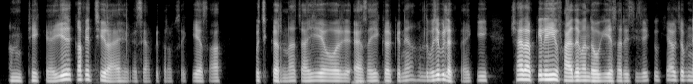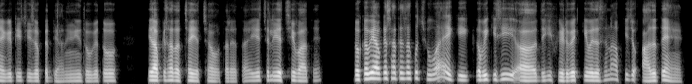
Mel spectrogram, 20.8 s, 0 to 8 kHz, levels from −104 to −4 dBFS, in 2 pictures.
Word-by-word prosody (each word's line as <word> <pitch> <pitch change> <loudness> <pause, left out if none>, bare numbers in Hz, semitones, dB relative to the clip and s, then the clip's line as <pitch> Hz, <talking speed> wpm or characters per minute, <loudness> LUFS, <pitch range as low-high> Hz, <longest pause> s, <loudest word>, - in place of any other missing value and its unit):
हुँ, 125 -2 -5
ठीक 130 -1 -4
है। 115 0 -4
ये 165 +4 +7
काफ़ी 165 0 +1
अच्छी 145 -3 0
राय 110 -1 -2
है 110 - -12
वैसे 110 -1 -15
आपकी 105 0 -19
तरफ 110 -1 -23
से - - -23
कि 120 +1 -6
ऐसा 115 +2 -10 0.6
कुछ 135 +1 -8
करना 120 0 -1
चाहिए 125 +2 -1
और 125 -2 0
ऐसा 115 +1 -4
ही 125 +1 -2
करके 125 0 -4
ना 140 +3 -9
मतलब 135 -1 -11
मुझे 150 +4 +5
भी 170 - +3
लगता 110 -3 +1
है 110 - -10
कि 140 +5 -8 0.4
शायद 170 0 +8
आपके 165 0 +7
लिए 165 0 +9
ये 170 - +11
फायदेमंद 135 0 +5
होंगी 120 0 +3
ये 120 - +4
सारी 120 0 -5
चीज़ें। 125 +3 -11
क्योंकि 140 0 -14
आप 150 - -2
जब 145 -1 -3
नेगेटिव 125 +1 -6
चीज़ों 125 -1 -7
पे 125 - -10
ध्यान 110 -1 -15
ही 115 - -13
नहीं 120 +1 -9
दोगे 115 +1 -7
तो 130 +1 -5
फ़िर 135 +3 -4
आपके 140 +1 +4
साथ 145 0 -1
अच्छा 130 - -5
ही 125 - +3
अच्छा 120 0 -9
होता 110 0 -9
रहता 110 +2 -13
है, 125 +1 -10
ये 135 - -3
चलिए 145 0 -3
अच्छी 140 +1 -6
बात 120 -2 -3
है। 135 +2 -18 0.5
तो 165 - +3
कभी 185 +4 +6
आपके 200 +1 +4
साथ 205 0 -5
ऐसा 200 0 -1
कुछ 205 -3 -8
हुआ 175 +3 -4
है 195 -5 0
कि 150 -1 -5 0.2
कभी 155 +2 +3
किसी 170 +2 -4
अ, 125 -1 +1
देखिए 135 +4 -10
फीडबैक 135 +1 0
की 145 - -3
वजह 135 -1 +2
से 150 +5 -15
ना 175 0 -12
आपकी 165 +2 -12
जो 165 - -8
आदतें 125 +5 -1
हैं, 110 -3 -11
130 Hz, 245 wpm, -21 LUFS, 120-145 Hz, 0.6 s, ये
